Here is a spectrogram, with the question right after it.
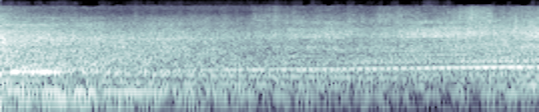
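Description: A race car circles the Martinsville oval during a super late model series race, its engine a steady, continuous drone at moderate distance with a faint whine running through it.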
